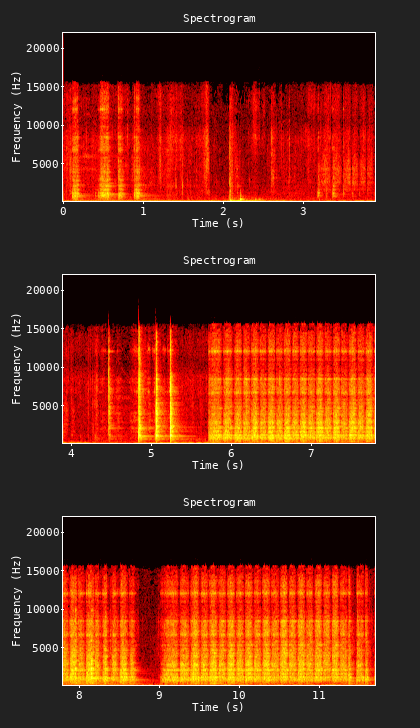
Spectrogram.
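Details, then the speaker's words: Gas generator engine with no compression being repaired: valve lapped by hand with grinding compound and suction cup, harsh gritty rasping/whining as compound cuts; seat not yet fully seated. "let's see you hear that as whining the seat its seating the valve is making it the seat one one"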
